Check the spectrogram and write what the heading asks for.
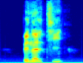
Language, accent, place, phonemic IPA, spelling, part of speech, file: French, France, Lyon, /pe.nal.ti/, pénalty, noun, LL-Q150 (fra)-pénalty.wav
- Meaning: post-1990 spelling of penalty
